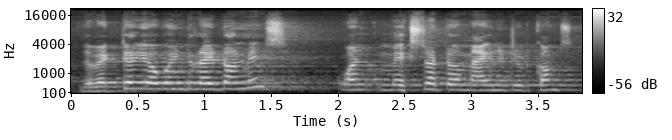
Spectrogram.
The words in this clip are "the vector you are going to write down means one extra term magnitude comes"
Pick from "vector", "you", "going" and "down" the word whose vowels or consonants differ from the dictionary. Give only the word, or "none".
none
